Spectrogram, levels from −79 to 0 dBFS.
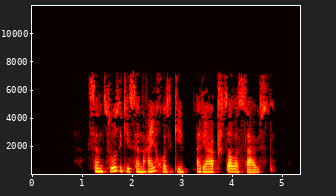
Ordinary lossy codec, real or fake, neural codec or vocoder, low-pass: MP3, 32 kbps; real; none; 7.2 kHz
